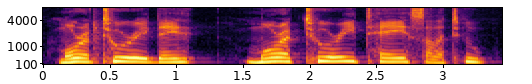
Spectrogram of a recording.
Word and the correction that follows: Morituri te salutamus: I will say it right and we will edit all this out. Morituri te salutamus. – Thank you, for pronouncing that.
